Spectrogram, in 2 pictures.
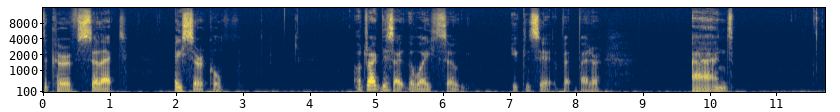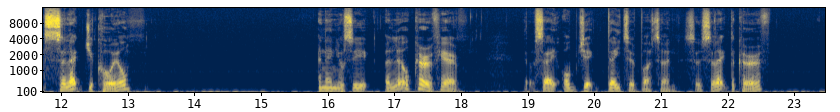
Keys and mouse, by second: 4.6-5.9 drag, 11.6 click, 22.3 click.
